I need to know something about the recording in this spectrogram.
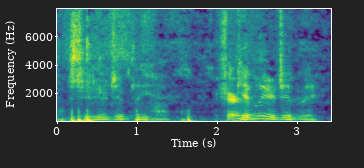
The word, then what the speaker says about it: Ghibli: Ghibli or Ghibli? Ghibli. Yeah, it's a Japanese pronunciation.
